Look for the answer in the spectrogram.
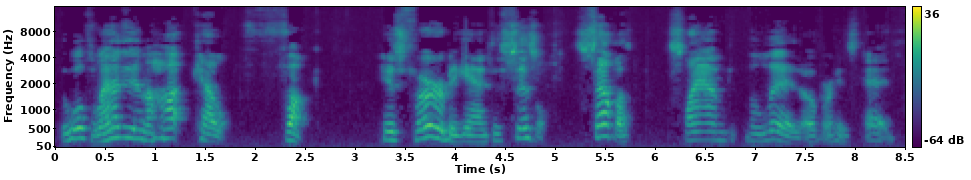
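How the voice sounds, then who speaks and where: Slow, expressive woman storyteller with husky voice. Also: mid-range voice, poor audio. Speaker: author reading own children's book.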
